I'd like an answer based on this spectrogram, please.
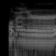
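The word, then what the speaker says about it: Euler: it's called boiler's constant Oiler is spelled like uler e l r but pronounced like oil what pi is to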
